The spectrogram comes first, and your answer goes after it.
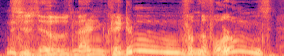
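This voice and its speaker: A man's voice: medium pitch, wildly swooping pitch, measured pace, pitched above the performer's own voice. A man voicing a grumpy, dismissive old man who is too busy to be bothered. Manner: curt, shooing people away.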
